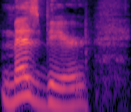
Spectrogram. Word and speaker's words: Madsbjerg: he's Danish and so even though it's uh mesir it's spelled m a d s b j e r g so don't try to sound it out that won't help you no not close yet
